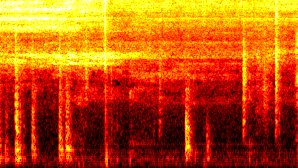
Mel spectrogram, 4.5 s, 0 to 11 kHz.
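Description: Near silence, with a few faint clicks from the Aiwa AD-F770 cassette deck's transport as it goes into play.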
